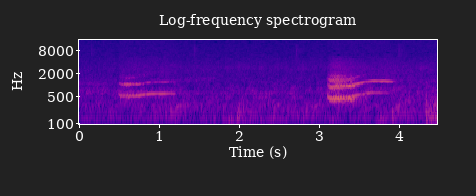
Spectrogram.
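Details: Pet cat whose call sounds like the Japanese greeting "ohayo" (good morning): two drawn-out, tonal meows, the first level and steady, the second louder with a rising then falling, slightly wavering pitch, in a quiet room.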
